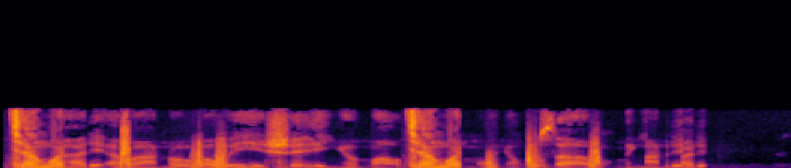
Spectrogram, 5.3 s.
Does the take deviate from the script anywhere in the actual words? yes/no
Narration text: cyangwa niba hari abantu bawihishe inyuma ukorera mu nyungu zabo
yes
